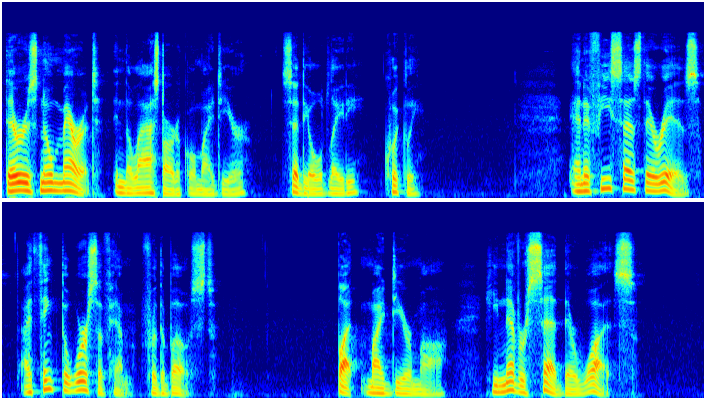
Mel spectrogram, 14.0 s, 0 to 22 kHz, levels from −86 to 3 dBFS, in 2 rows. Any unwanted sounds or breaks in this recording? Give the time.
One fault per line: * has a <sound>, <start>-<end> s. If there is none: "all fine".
all fine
